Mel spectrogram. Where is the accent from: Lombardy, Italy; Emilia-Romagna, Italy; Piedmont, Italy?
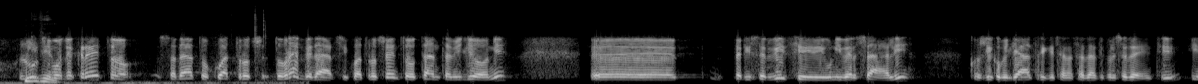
Emilia-Romagna, Italy; Rimini; io sono anch'io dell'Adriatica, vengo da Rimini.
